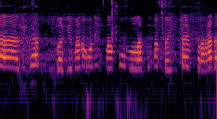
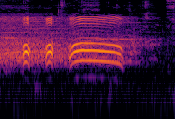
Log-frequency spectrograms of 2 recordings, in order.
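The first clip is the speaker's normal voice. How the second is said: excited shouting laugh; 4 semitones higher, 9 dB louder than usual. Real, not acted. Caster reacts to big play.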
